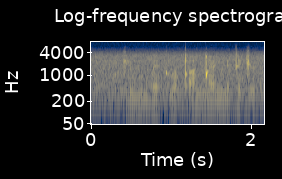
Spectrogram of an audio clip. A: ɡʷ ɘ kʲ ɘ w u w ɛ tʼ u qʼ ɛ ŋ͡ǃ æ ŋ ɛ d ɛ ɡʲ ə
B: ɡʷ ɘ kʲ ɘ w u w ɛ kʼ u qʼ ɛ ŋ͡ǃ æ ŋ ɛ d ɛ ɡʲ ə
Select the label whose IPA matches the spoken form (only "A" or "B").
B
